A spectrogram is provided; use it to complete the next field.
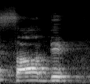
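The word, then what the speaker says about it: صادق: अगला जो है हमारा लफ्ज़ है वो है सादिक।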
